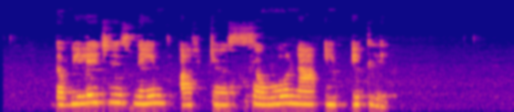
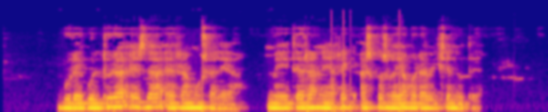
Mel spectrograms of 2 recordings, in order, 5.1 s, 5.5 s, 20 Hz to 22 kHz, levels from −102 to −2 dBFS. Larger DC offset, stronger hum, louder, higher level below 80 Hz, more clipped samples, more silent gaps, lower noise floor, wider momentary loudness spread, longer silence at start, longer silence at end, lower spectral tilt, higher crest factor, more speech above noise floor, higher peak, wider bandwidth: neither; neither; second, -18 LUFS vs -14 LUFS; second, -62 dBFS vs -40 dBFS; neither; neither; about the same, -67 dBFS vs -70 dBFS; second, 9 LU vs 12 LU; about the same, 0.55 s vs 0.6 s; first, 1.3 s vs 0.7 s; second, -4 dB/octave vs -6 dB/octave; first, 18 dB vs 12 dB; second, 48 dB vs 57 dB; about the same, -2 dBFS vs -2 dBFS; about the same, 9 kHz vs 9.6 kHz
